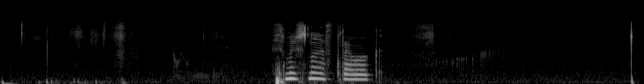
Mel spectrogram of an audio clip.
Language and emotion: Russian, neutral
